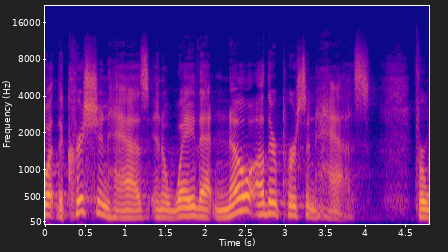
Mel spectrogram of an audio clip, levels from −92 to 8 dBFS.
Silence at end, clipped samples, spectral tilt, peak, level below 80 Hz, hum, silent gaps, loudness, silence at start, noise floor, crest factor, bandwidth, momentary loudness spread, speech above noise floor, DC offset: 0 s; under 0.1%; -6 dB/octave; -4 dBFS; -78 dBFS; none; none; -21 LUFS; 0 s; -50 dBFS; 18 dB; 10.5 kHz; 14 LU; 29 dB; under 0.1%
